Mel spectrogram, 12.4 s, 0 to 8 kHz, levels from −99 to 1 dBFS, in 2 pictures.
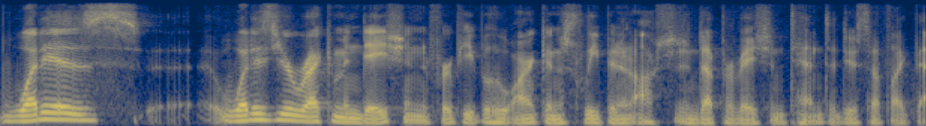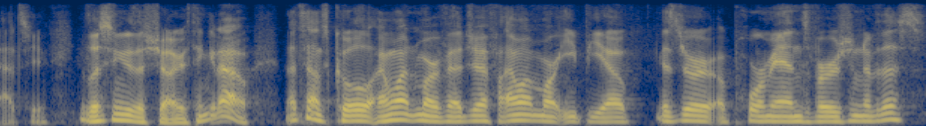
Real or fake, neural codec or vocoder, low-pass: real; none; 7.2 kHz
